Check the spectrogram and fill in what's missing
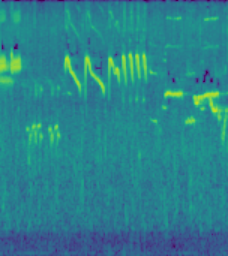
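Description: Sunda forktail giving very high, thin whistles: a quick run of five or six sharp downslurred notes, then shrill sweeping whistles, over a quiet background.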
